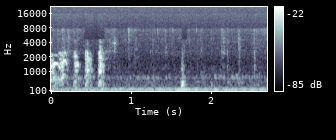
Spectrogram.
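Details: Chickens in a coop and run holding year-old Rhode Island Red, Barred Plymouth Rock and Light Brahma hens plus young chicks hatched August 2023: a quick burst of four or five harmonic clucks, then quiet with faint rustling and a steady low hum.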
